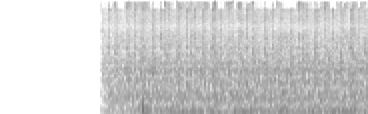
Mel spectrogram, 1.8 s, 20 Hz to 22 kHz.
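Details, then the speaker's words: Chevy Cruze/Sonic 1.4 turbo, warm idle: the old evap purge solenoid clicks rapidly over the engine hum once coolant temperature passes 176°F, heard close at the solenoid before replacement. Evap purge solenoid clicking. "right here this guy is the evap purge solenoid [Music] making a whole bunch of clicking noise after the uh engine coolant temperature gets above 176 degrees it starts doing that on the old one"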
